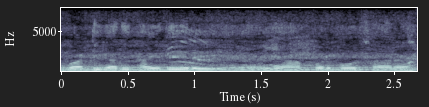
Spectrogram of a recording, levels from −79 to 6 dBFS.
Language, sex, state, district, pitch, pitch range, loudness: Hindi, male, Haryana, Charkhi Dadri, 155 Hz, 145-160 Hz, -13 LUFS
